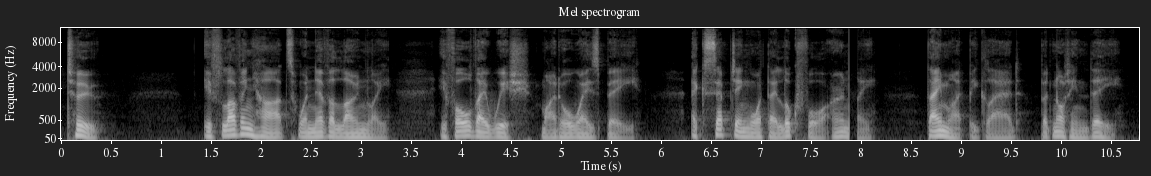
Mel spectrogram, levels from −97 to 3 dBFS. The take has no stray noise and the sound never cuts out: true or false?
false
